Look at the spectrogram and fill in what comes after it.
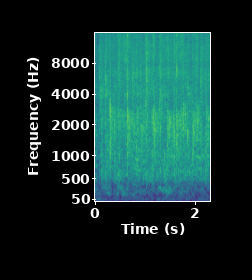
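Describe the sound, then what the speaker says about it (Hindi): An audience at an academic NLP session gives a steady, moderately loud round of applause, a dense patter of many hands continuing without a break. "तालियों की गड़गड़ाहट के साथ हम"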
